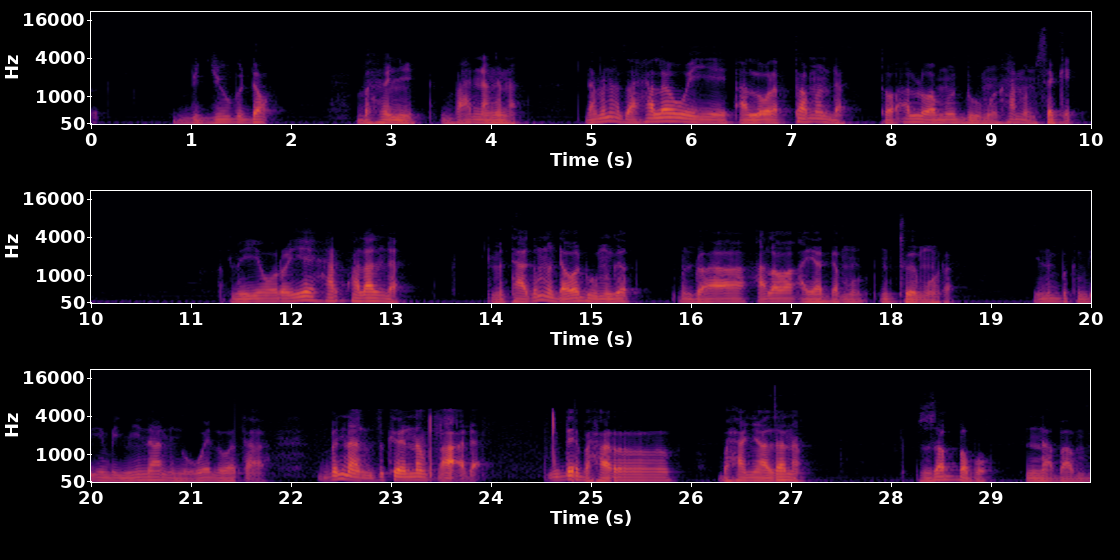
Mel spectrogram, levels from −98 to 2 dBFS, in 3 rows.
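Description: MP3 compression runs throughout the clip. The speech has nothing above 12.5 kHz and carries plainly audible watery, swirling artefacts. This likely comes from an MP3 encoder working at a low bitrate, around 48 kbps, which fits the damage. Short of bits, the encoder removes the treble at a fixed cutoff and drops weaker frequency lines that flicker between frames. That gives sibilants a metallic chirp and softens the edges of attacks.

Input switched to a poorer device from 21.42 to 24.82 s, with a 20 ms silence at the changeover. During that span nothing is present above 5.2 kHz, so the speech turns dull and boxy, and a faint new noise floor appears, roughly 40 dB below the signal. Loudness stays about the same. The likely cause is the recording path swapping to a narrower-band microphone or headset profile, then returning to the original input.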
